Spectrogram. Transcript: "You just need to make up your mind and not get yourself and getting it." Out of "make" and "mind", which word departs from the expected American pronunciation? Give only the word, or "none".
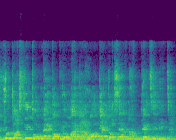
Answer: mind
